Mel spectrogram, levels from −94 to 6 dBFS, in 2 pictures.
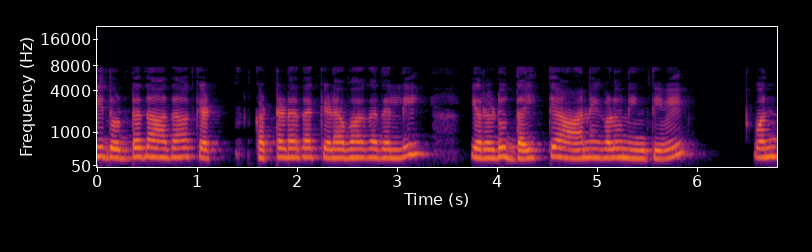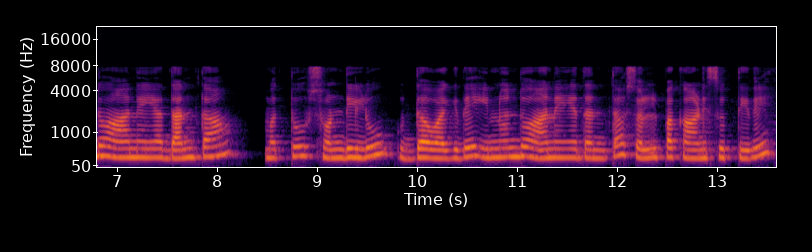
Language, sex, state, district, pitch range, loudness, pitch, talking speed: Kannada, female, Karnataka, Chamarajanagar, 210-240 Hz, -28 LUFS, 220 Hz, 90 wpm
